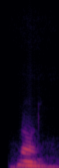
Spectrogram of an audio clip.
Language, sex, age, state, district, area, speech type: Tamil, female, 18-30, Tamil Nadu, Namakkal, rural, read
